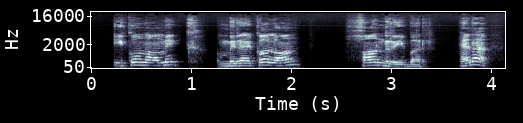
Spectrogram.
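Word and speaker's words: Han: Miracle on horn river, है ना। तो हॉर्न नहीं, सॉरी, हान रिवर, है ना, हॉर्न बोलता हूँ, थोड़ी सी प्रोनाउंसिएशन मेरी वीक है, इन सब माफ कीजिएगा, ठीक है।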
